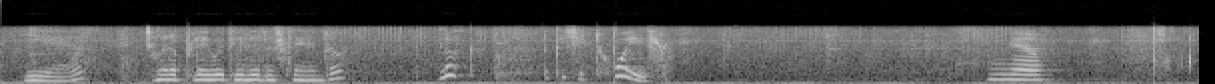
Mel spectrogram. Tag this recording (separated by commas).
Speech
